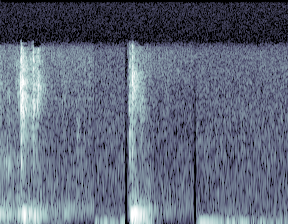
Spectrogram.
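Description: Two soft, separate computer keyboard key clicks about a second apart, each a short dull tap, followed by quiet background with no talking.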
